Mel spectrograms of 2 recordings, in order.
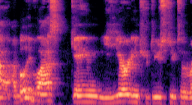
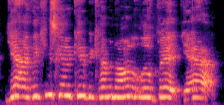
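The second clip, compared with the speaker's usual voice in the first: eager clubgoer; 11 semitones higher than usual. Acted. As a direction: hype up the DJ's arrival. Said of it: "somebody else is like".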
